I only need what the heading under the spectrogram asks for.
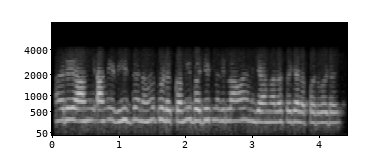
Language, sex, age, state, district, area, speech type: Marathi, female, 18-30, Maharashtra, Nanded, urban, conversation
